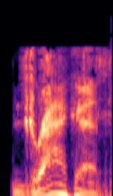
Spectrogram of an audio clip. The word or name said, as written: dragonlike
